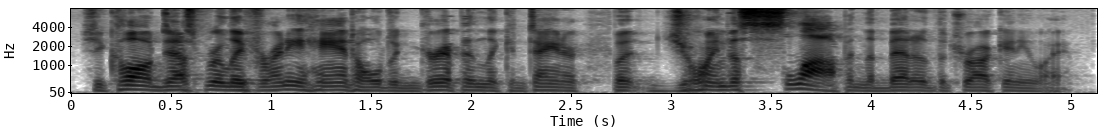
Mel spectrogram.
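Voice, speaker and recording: A man giving an intense, expressive dramatic reading of a scripted crime story as its narrator. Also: medium pitch, quick pace.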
